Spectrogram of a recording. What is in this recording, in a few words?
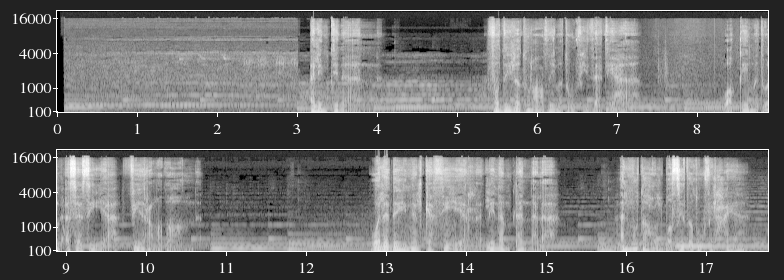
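Arabic Voiceover Male Emirates bank Narration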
